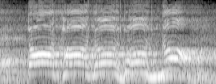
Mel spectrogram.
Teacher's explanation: તમારી જીભ છે ને, જીભ એ તમારા દાંતને ટચ કરીને જશે. તો તથ દ ધ ન વાળા કોઈ દી બાળકો બોલી ન શકે, કારણ કે એને હજી દાંત જ નથી આવ્યા. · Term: દંત્ય વર્ણ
